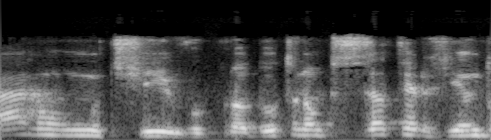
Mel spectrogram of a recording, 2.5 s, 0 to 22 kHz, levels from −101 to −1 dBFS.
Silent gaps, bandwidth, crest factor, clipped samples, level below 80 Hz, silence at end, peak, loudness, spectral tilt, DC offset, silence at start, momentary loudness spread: none; 8.2 kHz; 16 dB; under 0.1%; -66 dBFS; 0 s; -6 dBFS; -21 LUFS; -3.5 dB/octave; under 0.1%; 0 s; 4 LU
